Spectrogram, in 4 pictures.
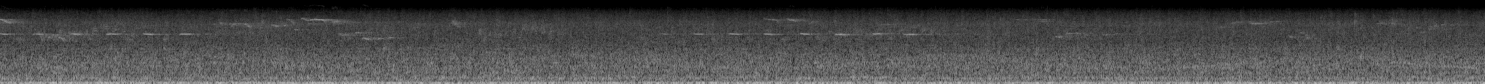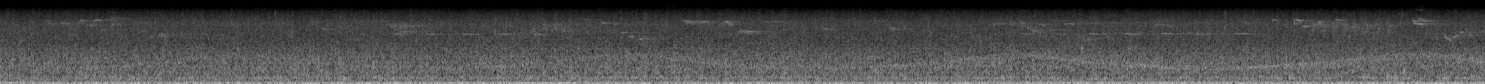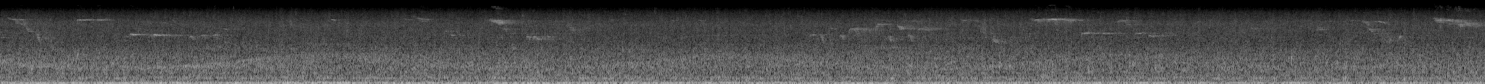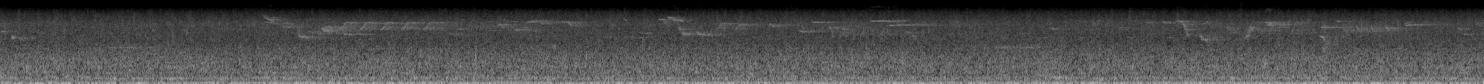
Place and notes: Brussels, Kinsendael natural reserve, along the Groelstbeek river
Sirens in the background.
SD-702, Me-64, NOS
Uccle, Belgium, 10 January 2012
